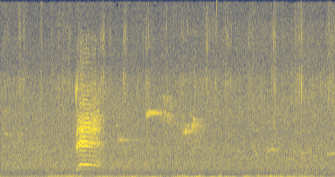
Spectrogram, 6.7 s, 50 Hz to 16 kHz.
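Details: Sheep and lambs grazing in a field in spring 2020; a single wavering bleat rises briefly over a steady low wind rumble, with a few faint high whistles in the background.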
